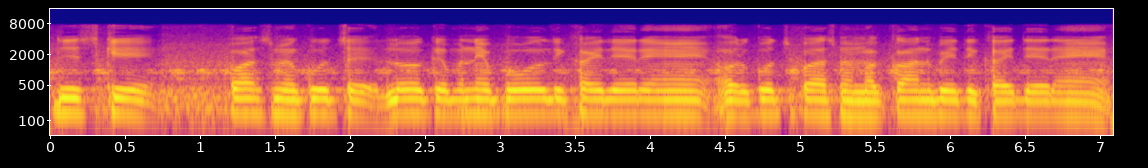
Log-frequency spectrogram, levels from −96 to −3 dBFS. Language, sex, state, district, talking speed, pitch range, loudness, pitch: Hindi, male, Rajasthan, Bikaner, 185 wpm, 125-135 Hz, -13 LUFS, 130 Hz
